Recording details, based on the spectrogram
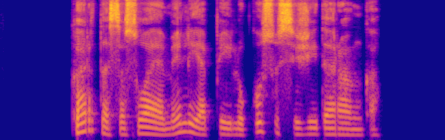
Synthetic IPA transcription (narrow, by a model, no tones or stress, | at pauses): kɐɾt̪ɐsʲɛsuɔjɛmʲɪlʲɪjɛpʲɛɪlʲʊkʊsʊsʲɪʒʲiːd̪ʲeɾɐŋkɐ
